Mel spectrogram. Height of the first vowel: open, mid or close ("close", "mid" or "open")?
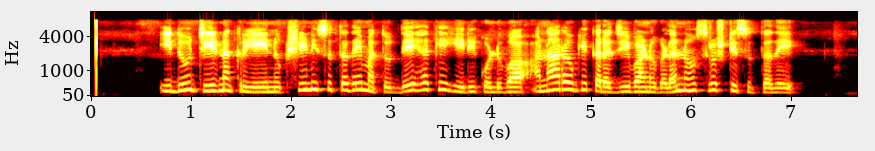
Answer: close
